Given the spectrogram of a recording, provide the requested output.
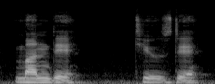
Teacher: schwa is occurring in the days of the week in some accents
